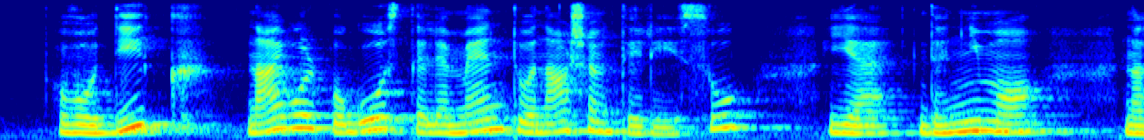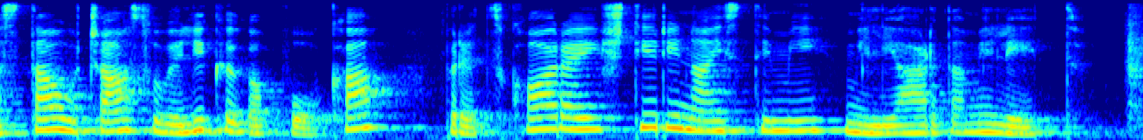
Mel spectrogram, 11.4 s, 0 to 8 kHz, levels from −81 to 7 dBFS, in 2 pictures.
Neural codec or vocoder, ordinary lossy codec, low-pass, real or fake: none; none; 7.2 kHz; real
